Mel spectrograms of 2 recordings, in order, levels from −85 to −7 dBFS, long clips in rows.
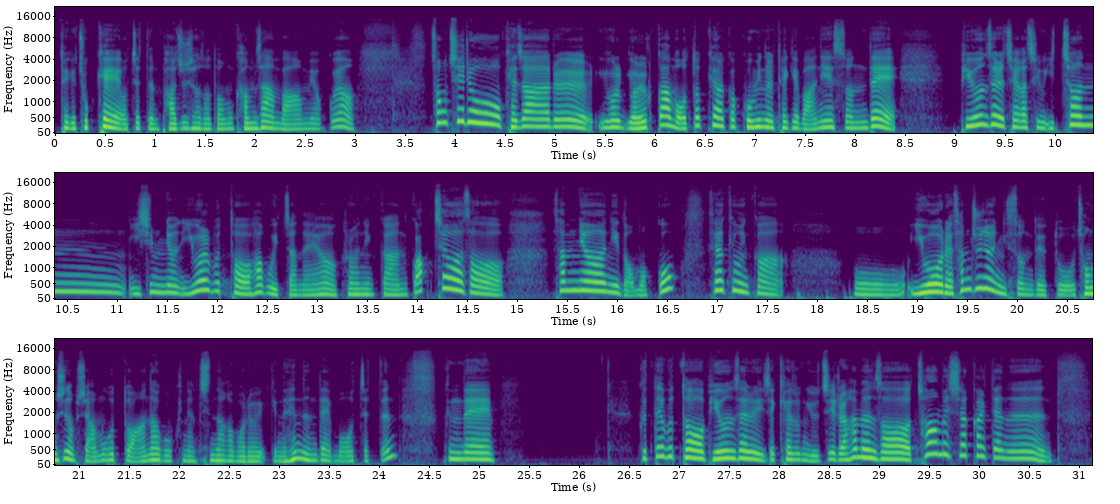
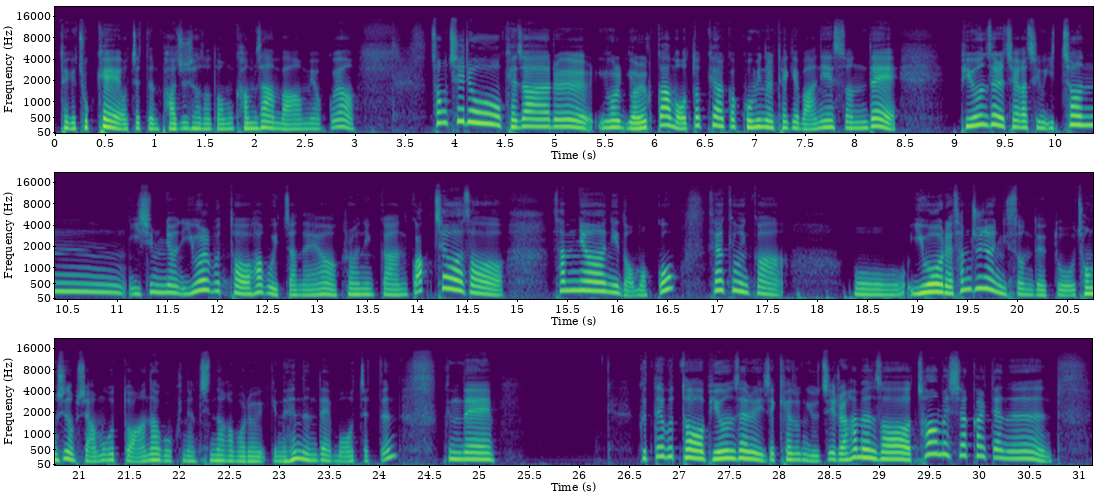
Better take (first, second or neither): neither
